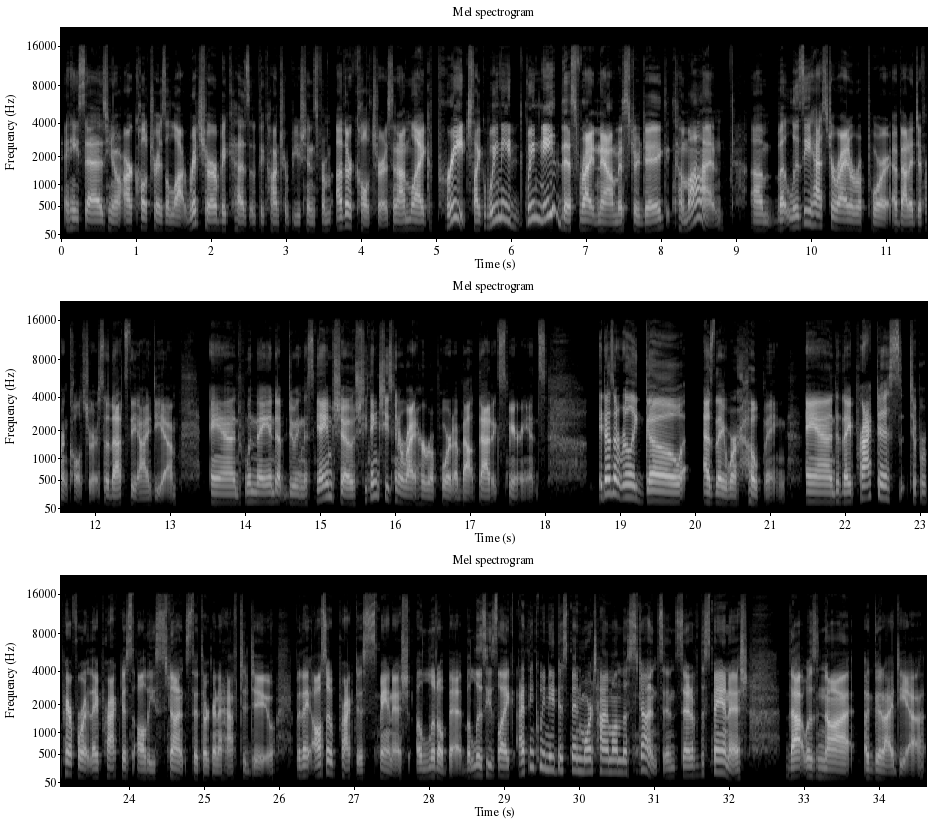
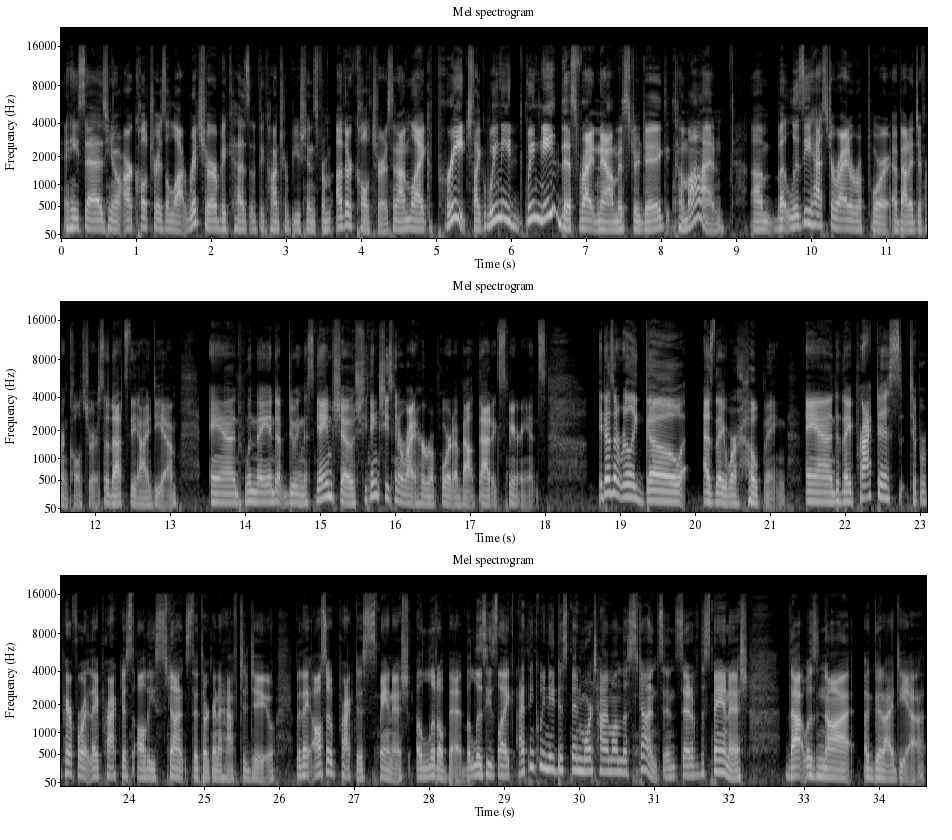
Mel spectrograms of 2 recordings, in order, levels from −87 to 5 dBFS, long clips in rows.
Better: second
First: thin; very; fading below 400 Hz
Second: none

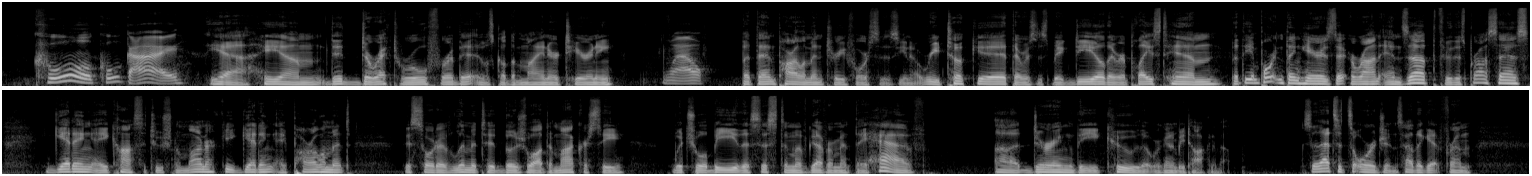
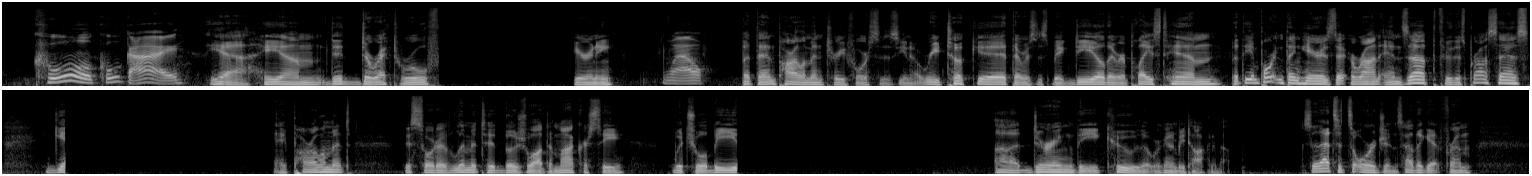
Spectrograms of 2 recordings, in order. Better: first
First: none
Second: audio cutting out; at 4.5 s for 1.5 s, at 16 s for 2 s and at 23 s for 2 s

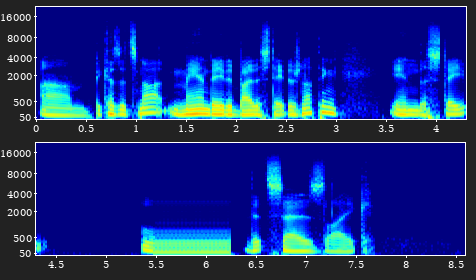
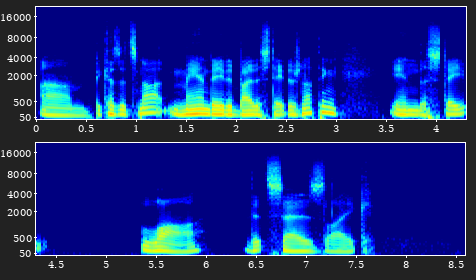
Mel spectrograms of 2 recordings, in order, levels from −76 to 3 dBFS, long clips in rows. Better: second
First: audio freezing; at 5.5 s for 1 s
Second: none

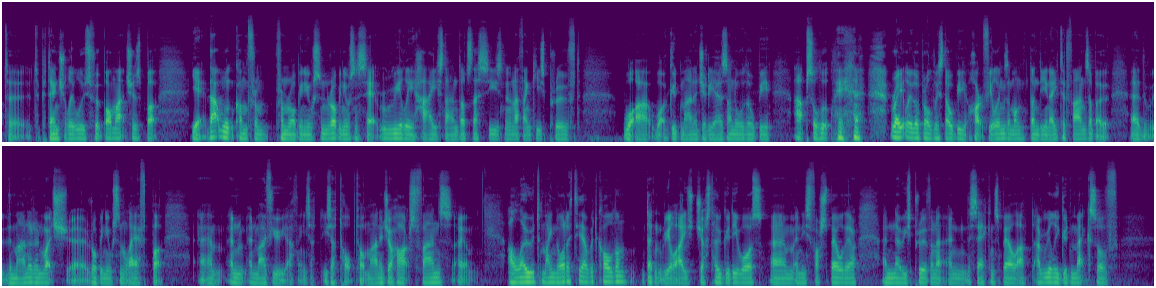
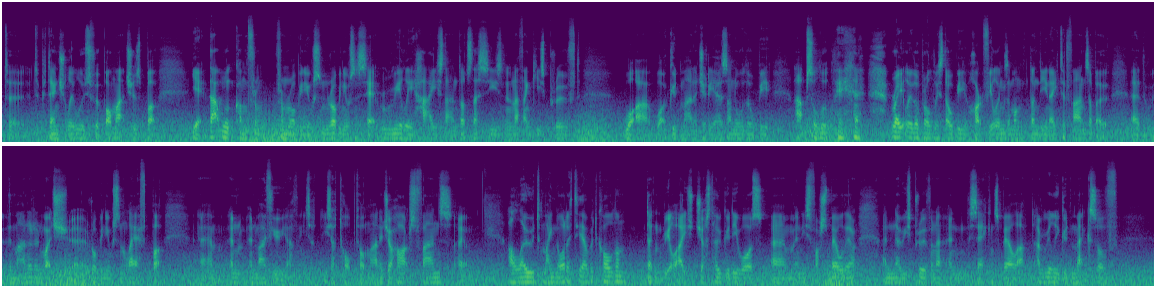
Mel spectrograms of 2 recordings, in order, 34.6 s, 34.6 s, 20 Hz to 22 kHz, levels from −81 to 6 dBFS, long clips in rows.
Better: first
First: none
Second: wind noise on the microphone; occasional gusts; 10 dB below the speech

